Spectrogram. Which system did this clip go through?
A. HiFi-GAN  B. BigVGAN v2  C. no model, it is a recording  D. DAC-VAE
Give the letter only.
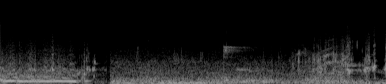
C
